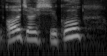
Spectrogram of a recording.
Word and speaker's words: 어절 쉬고: In 어절 쉬고, 어 should be stressed. – The first syllable.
